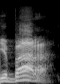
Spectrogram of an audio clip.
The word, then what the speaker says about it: Ybarra: Former Xbox executive Mike Ybarra, or is it just Barra and the Y is silent? I don't know how you actually say it. – It's like Yirel. Ybarra. – It's like Yirel. Yirel. It's Ybarra.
